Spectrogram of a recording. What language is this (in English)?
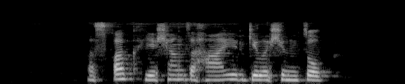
Abkhazian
